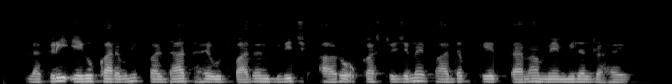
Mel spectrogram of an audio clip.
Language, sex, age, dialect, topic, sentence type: Magahi, male, 18-24, Southern, agriculture, statement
